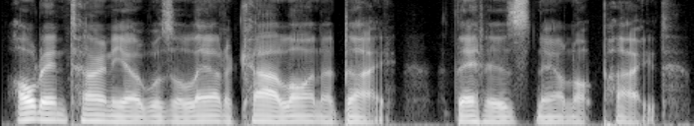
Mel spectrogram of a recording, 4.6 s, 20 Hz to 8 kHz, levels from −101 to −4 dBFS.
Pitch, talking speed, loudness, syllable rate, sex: 90 Hz, 170 wpm, -19 LUFS, 5.4 syllables/s, male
